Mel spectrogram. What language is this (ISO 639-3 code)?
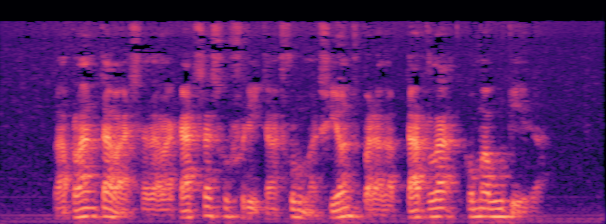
cat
